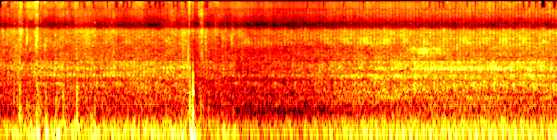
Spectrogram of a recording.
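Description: Farm tractor engine idles near a crop field, a low continuous diesel rumble with a brief clunk early on and a slight rise in level toward the end.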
